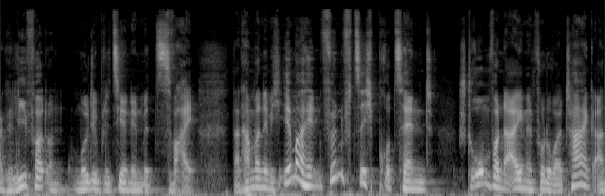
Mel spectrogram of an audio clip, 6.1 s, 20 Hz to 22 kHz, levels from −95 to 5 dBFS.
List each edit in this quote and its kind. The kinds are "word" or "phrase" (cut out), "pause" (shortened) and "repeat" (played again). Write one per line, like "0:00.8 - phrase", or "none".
none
